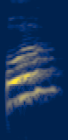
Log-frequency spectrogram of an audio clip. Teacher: qof itu keluar atau berasal dari pangkal lidah dengan langit-langit atas kemudian tertukar dengan kaf yang berasal dari pangkal lidah agak ke depan sedikit dari qof.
